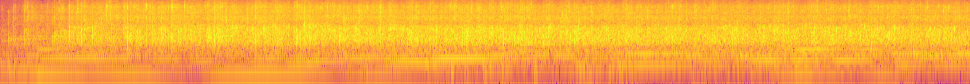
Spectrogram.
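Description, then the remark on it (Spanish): A church audience applauds God for the pastor's life, dense clapping sustained throughout, while soft sustained organ or keyboard chords hum underneath and shift pitch midway. “Que le damos otro aplauso a Dios por la vida del pastor”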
